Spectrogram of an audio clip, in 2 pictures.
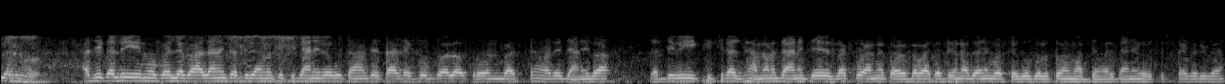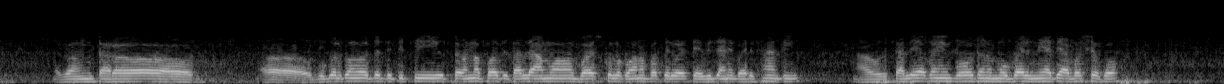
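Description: The whole clip runs through the RealAudio 14.4 codec, which fits an 8 kbit/s dial-up stream: nothing above 3.8 kHz survives, leaving the speech muffled and gargly.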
